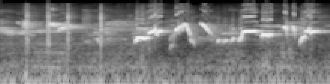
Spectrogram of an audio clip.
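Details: White-rumped shama singing as a training recording meant to provoke other birds into song: loud, varied whistles, slurred rising and falling phrases and sharp clicks, delivered rapidly.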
